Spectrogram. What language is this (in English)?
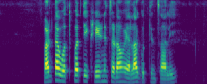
Telugu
